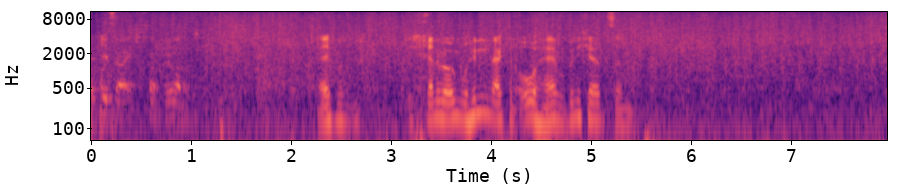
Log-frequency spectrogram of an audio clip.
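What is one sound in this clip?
Magic blasts crackle and zap in a fight.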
